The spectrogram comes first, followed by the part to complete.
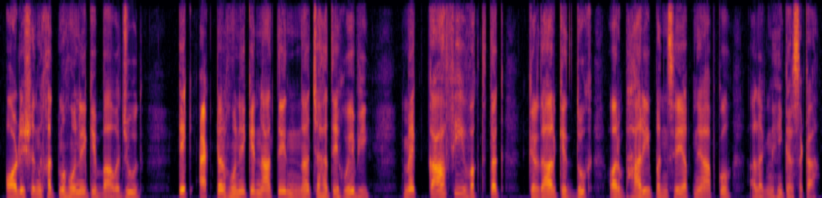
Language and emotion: Hindi, sad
